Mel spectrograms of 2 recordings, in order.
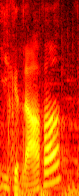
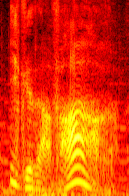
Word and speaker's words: Igelavar: Nicht Igelava, sondern Igelavar. Dicker, ich habe Betonung irgendwann in der Grundschule gelernt und ich sag nicht Lava, sondern Lava. Ich meine, okay, da ist noch ein R hinten.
